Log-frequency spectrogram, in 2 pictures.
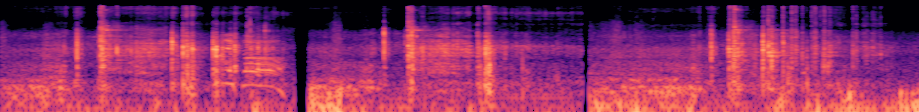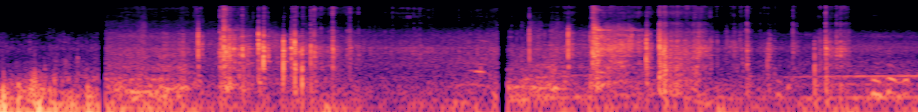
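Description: Skateboard wheels rolling on concrete with sharp clacks and slaps of the board hitting the ramp and ground, in several short takes cut one after another. The last take ends in a fall onto the concrete.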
